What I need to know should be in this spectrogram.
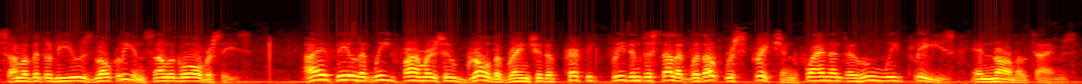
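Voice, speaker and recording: An actor playing a plain-spoken, opinionated middle-aged farmer in a folksy, emphatic 1940s radio drama style. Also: male voice, a little high, very animated, normal speed, breathy edge. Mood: worked up. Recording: noisy, tinny 1940s radio recording.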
